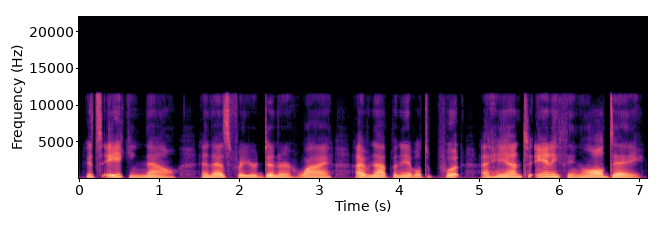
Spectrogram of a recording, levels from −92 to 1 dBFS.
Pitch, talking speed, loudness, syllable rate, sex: 200 Hz, 175 wpm, -16 LUFS, 4.4 syllables/s, female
